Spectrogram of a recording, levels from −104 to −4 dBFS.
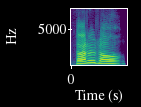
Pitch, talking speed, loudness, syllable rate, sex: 275 Hz, 285 wpm, -14 LUFS, 6.3 syllables/s, female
